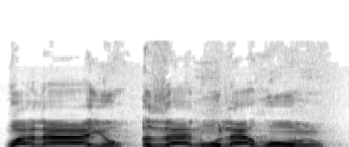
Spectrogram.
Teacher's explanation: واو ادا ہوتا ہے واو کہہ رہے ہیں ہونٹوں کی گولائی سے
